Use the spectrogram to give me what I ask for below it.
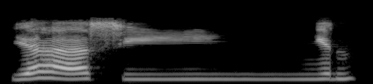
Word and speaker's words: Yasin: kayak Yasin misalnya kan banyak bahasa Indonesianya ya enggak boleh tulisannya Y A S ada pedangnya kan I I tuh enggak boleh dibaca ya a A a a si I iin nah itu salah ya harus Yasin kok harus kayak gitu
